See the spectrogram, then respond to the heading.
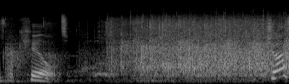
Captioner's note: audience applause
